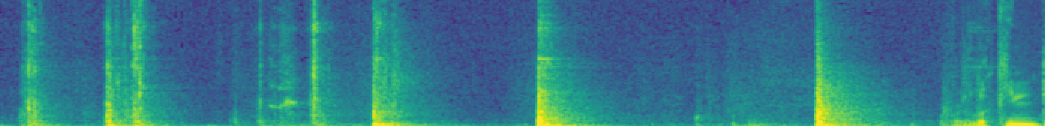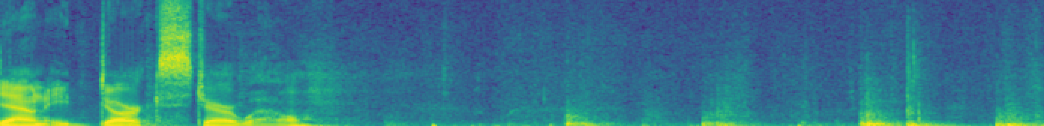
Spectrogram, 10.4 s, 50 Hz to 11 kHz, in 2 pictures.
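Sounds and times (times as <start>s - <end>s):
lock being worked on a door in a hallway: 0.0s - 1.7s
knocks and thuds of a door being pulled open: 1.8s - 3.1s, 4.1s - 4.5s
speech: 4.8s - 6.9s.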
